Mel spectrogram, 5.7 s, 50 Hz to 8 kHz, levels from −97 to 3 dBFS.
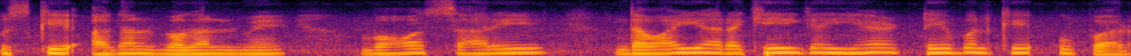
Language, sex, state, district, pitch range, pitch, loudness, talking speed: Hindi, male, Uttar Pradesh, Lucknow, 150-180 Hz, 165 Hz, -19 LUFS, 140 wpm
